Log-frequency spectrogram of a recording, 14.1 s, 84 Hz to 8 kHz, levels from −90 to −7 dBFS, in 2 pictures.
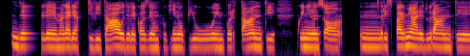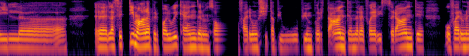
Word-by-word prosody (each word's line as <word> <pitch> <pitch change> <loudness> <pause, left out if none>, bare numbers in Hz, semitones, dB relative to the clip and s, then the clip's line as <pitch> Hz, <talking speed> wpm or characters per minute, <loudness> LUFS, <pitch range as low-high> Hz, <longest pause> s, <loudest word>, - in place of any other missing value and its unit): delle 175 -2 -1
magari 175 +1 +3
attività 170 +1 +4
o 175 - +4
delle 170 -1 -2
cose 165 0 -3
un 165 0 -2
pochino 165 0 -5
più 165 +1 -8
importanti. 170 0 0 0.3
Quindi 180 -1 -1
non 175 0 +2
so, 165 -2 +4 0.3
mhmm, 175 -1 -6
risparmiare 180 0 +3
durante 170 -2 0
il 165 0 -4
uhm, 155 -2 -6 0.6
la 180 +1 +1
settimana 190 -1 +6
per 170 -3 -9
poi 170 +1 -2
il 170 - -4
weekend 175 -2 -2
non 160 -1 -3
so, 160 +1 -4
fare 155 +1 -5
un'uscita 165 0 -3
più 155 0 -14
più 165 - -8
importante, 165 +2 +1
andare 165 0 -4
fuori 165 +2 -2
al - - -11
ristorante, 165 +1 0 0.3
o - - -6
fare 170 0 -1
una 170 0 -3
170 Hz, 160 wpm, -24 LUFS, 165-175 Hz, 0.6 s, settimana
